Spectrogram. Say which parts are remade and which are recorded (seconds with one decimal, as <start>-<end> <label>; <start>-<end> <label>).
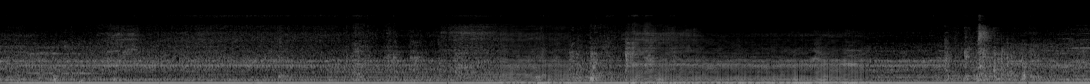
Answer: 0.0-5.0 recorded; 5.0-5.7 remade; 5.7-6.3 recorded; 6.3-8.7 remade; 8.7-10.9 recorded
